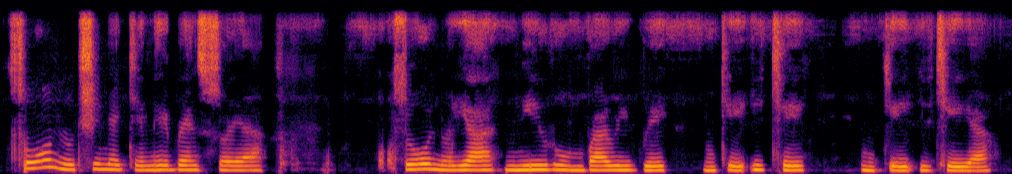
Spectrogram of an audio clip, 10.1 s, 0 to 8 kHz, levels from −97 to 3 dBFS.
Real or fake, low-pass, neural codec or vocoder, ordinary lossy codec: fake; 7.2 kHz; codec, 16 kHz in and 24 kHz out, 1.1 kbps, FireRedTTS-2 codec; none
